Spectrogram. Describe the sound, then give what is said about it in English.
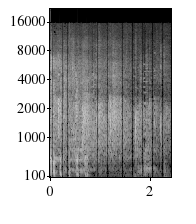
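Audience applause at a church gathering as a pastor is welcomed up to speak, a brief, fluttering patter of clapping that rises and dips in a few uneven waves. “So if you'd all give him a round of applause, I'll have him come up here.”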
